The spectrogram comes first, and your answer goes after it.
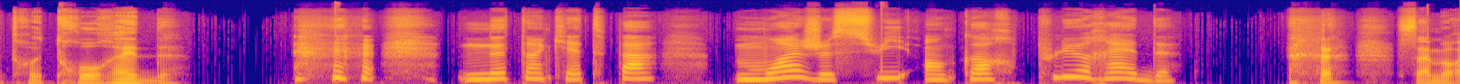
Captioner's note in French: rire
